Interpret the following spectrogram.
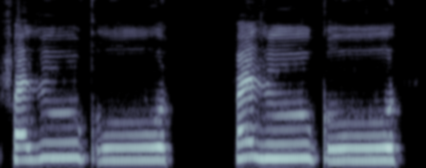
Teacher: زال کو نرمی سے پڑھتے ہوئے 1 سیکنڈ تک کھینچیں گے، کاف کو بھی 1 سیکنڈ تک کھینچیں گے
